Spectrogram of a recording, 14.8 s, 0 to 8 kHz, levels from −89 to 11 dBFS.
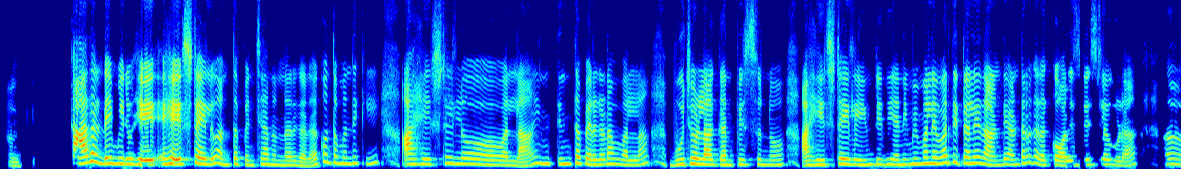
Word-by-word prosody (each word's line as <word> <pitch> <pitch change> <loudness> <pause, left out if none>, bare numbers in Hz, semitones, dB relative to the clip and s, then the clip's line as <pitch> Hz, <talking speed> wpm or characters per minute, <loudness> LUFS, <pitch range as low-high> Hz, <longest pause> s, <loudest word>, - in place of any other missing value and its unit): Okay. 170 -1 -16 0.5
కాదండి 285 -1 +8
మీరు 260 -2 +1
hair 220 -1 +8
hair 245 -1 +9
style 255 -4 +3
అంత 230 +1 -8
పెంచాను 225 +2 -6
అన్నారు 205 0 -6
గదా! 170 +2 -6
కొంతమందికి 290 -4 -5 0.5
ఆ - - +5
హెయిర్ 245 -1 -4
స్టైలు 275 -3 -4 0.5
వల్ల 200 -2 -5 0.3
ఇం 275 - -3 0.2
ఇంత 270 +2 -3
పెరగడం 235 +2 -1
వల్ల 210 +1 -5 0.5
భూచోడు 245 +2 +2
లాగా 230 -1 +2
కనిపిస్తున్నవు. 220 0 -7 0.3
ఆ - - +3
హెయిర్ 225 0 -2
స్టైల్ 250 -1 +1
ఏంటిది 235 +1 -6
అని 235 +1 -5
మిమ్మల్ని 280 +2 +1
ఎవరు 310 +1 0
తిట్టలేదా 290 -5 0
అండి. 245 +4 -6
అంటారు 290 +7 -6
కదా 225 -5 -3
కాలేజ్ 205 0 -2
డేస్‌లో 230 +1 -7
గూడా. 185 -1 -7 0.5
ఆ! - - -4
240 Hz, 150 wpm, -23 LUFS, 220-270 Hz, 0.5 s, హెయిర్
